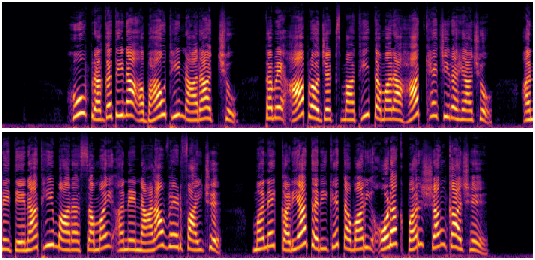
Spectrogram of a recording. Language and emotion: Gujarati, angry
